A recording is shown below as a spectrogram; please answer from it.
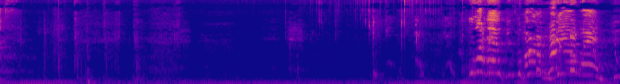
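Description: Mostly quiet for about four seconds, with scattered small clicks and crackles. Then, near the end, a child's excited voice breaks in without words.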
